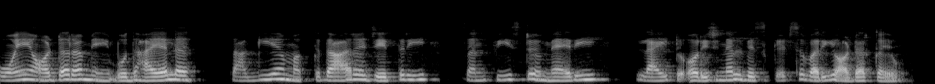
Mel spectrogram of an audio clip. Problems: none marked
